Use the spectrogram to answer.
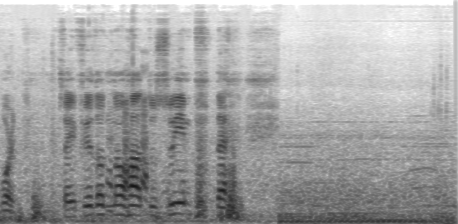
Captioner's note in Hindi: हँसते हुए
